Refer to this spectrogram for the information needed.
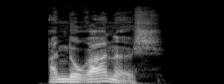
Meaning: Andorran (of or pertaining to Andorra)
- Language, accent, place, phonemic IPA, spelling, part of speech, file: German, Germany, Berlin, /andɔˈʁaːnɪʃ/, andorranisch, adjective, De-andorranisch.ogg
